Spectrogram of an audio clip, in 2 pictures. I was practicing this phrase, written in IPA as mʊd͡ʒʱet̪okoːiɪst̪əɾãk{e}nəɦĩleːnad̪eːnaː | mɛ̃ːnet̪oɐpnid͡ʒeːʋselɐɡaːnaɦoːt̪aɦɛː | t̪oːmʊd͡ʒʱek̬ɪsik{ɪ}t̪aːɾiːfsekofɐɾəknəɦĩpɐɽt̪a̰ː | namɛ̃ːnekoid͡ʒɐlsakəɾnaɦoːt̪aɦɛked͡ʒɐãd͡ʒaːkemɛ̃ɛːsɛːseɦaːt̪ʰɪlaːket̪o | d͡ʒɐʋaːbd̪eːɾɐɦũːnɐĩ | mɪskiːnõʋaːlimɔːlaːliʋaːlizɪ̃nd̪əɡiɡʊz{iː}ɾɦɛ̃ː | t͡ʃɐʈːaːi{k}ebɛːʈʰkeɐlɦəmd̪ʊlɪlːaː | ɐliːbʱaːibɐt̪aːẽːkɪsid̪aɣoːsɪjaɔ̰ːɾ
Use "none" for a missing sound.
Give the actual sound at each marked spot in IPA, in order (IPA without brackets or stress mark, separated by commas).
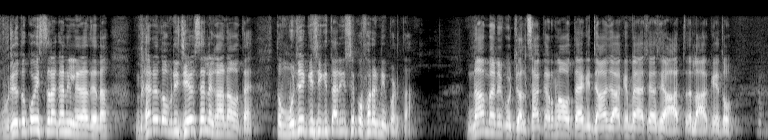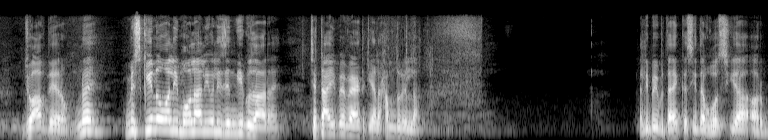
a, i, aː, p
